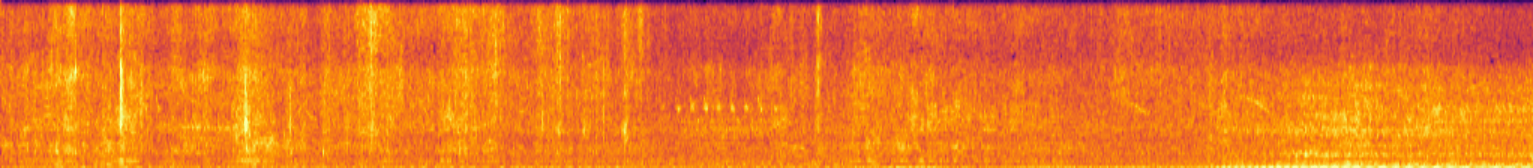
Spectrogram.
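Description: Honeybees buzzing around an open hive, from a defensive colony that keeps attacking the beekeepers. A low rumble comes in and grows louder near the end.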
